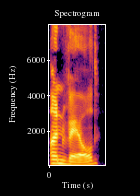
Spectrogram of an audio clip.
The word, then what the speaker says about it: unveiled: And unveiled, back to the D sound. Unveiled. The notes also mention the word machine.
